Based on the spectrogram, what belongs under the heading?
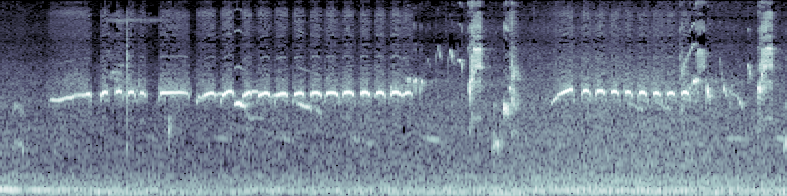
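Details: Captive-bred white-rumped shama from an Indonesian champion bloodline singing long volleys: a fast series of clear repeated whistled notes at a steady pitch, a short pause, then sharp bursts and another rapid run of repeated notes.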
